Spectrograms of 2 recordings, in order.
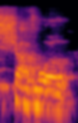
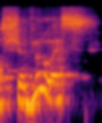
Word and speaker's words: Shavuot: this wonderful festival so what is shavuot which many of you call shavuos the yiddish pronunciation chevilus or shavuot is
